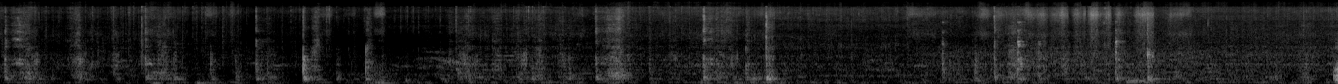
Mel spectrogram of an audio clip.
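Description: Onion paste fries in a pan for a Bengali fish curry, giving a continuous soft sizzle broken by irregular scraping and clacking strokes of a spatula as it is stirred close up.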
